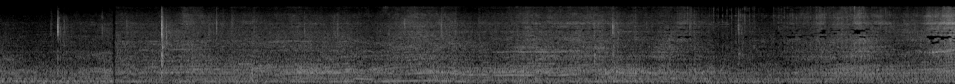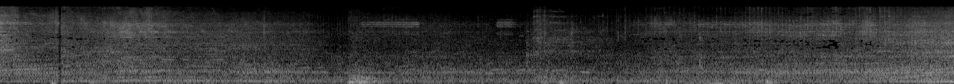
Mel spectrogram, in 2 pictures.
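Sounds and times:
fire engine running: 0.0s - 19.0s
hiss burst: 13.0s - 13.9s.

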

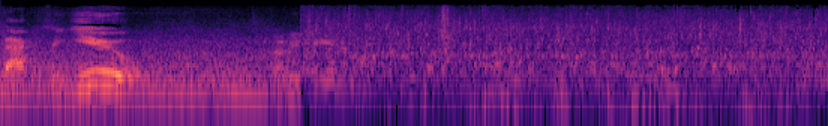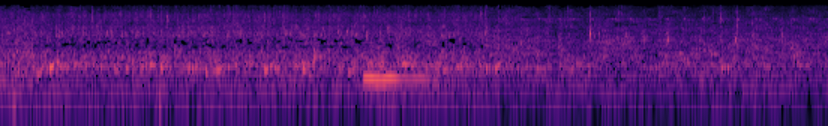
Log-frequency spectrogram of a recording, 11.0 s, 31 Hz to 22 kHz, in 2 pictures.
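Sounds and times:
waterfall splashing into pond: 2.0s - 11.0s.

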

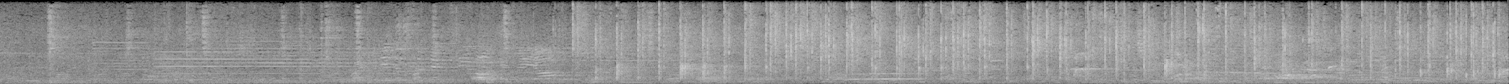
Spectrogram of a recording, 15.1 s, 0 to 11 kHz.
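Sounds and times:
crowd chatter: 0.0s - 15.0s
spectators clapping: 5.7s - 15.0s.

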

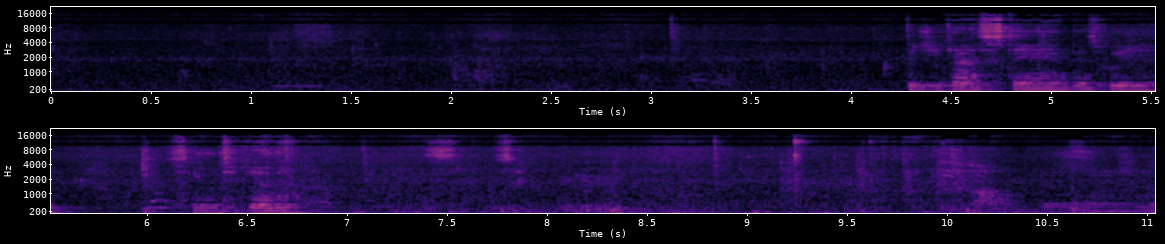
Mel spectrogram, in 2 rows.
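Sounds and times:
people and seats shuffling: 0.0s - 11.0s.

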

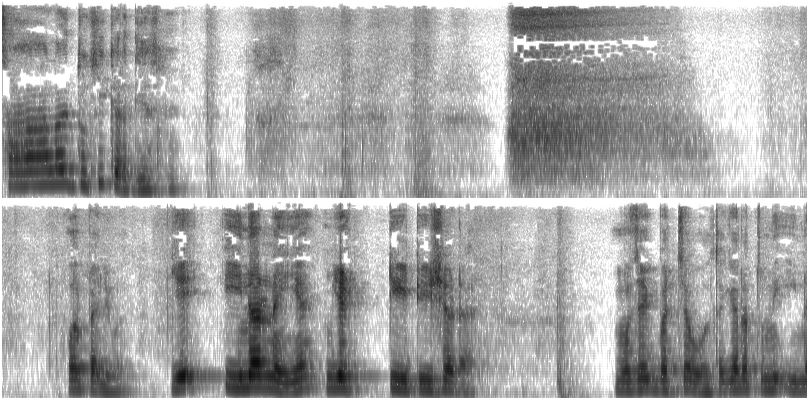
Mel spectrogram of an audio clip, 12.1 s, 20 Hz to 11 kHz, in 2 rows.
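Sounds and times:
man breathing: 1.8s - 5.9s
loud breath blown out: 3.6s - 5.4s.

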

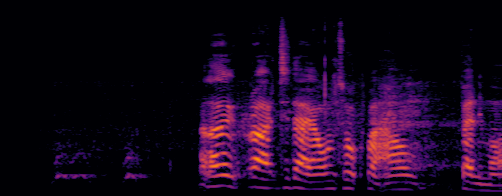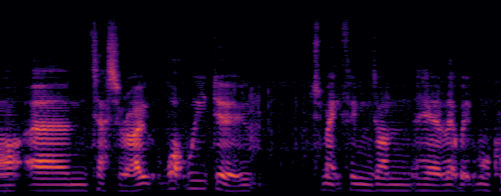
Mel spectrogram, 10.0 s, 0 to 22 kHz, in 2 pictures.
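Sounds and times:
hooting bird calls: 0.5s - 1.6s.

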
